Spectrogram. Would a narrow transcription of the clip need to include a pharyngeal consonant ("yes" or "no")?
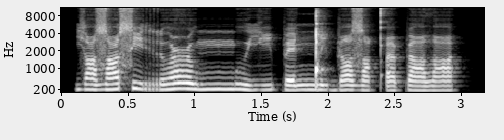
yes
